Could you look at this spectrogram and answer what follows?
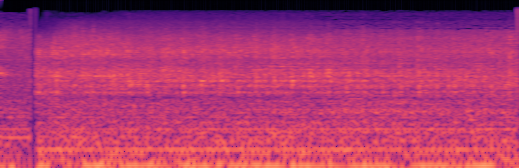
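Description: Boat engine running steadily with a low hum. It starts after a brief break about a third of a second in.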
